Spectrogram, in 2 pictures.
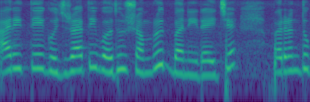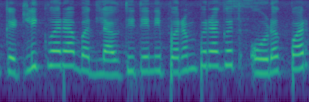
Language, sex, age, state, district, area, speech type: Gujarati, female, 18-30, Gujarat, Junagadh, urban, spontaneous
